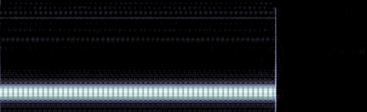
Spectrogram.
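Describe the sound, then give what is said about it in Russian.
A telephone tone sounds as a single steady, mid-pitched beep that holds for over a second, then cuts off abruptly into silence. “Ну вот это звонок.”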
